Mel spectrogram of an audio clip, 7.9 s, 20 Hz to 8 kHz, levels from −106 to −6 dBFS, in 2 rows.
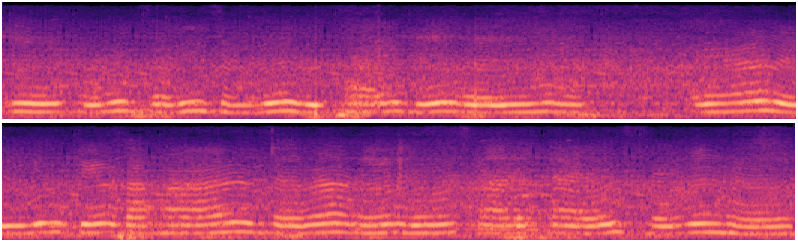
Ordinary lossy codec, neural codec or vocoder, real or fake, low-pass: none; codec, 24 kHz, 0.9 kbps, WavTokenizer, medium music audio release; fake; 7.2 kHz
